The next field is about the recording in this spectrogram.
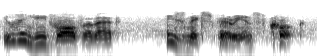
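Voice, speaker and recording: An exasperated police lieutenant in a vintage radio play. His gravelly, animated voice scolds with emphatic, weary impatience. The recording is narrow and phone-like, with faint hiss. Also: a little high, normal speed. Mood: scolding. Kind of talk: 1970s radio drama acting.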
